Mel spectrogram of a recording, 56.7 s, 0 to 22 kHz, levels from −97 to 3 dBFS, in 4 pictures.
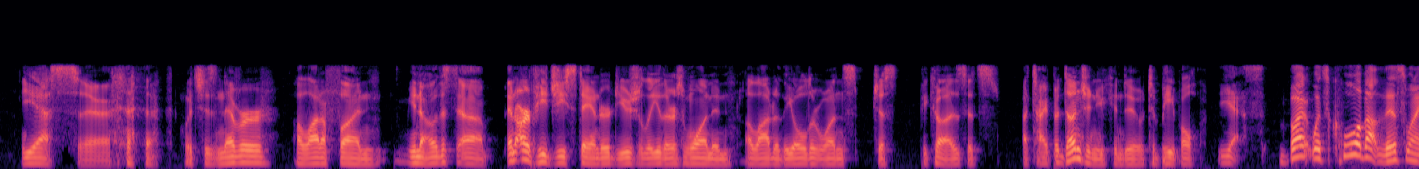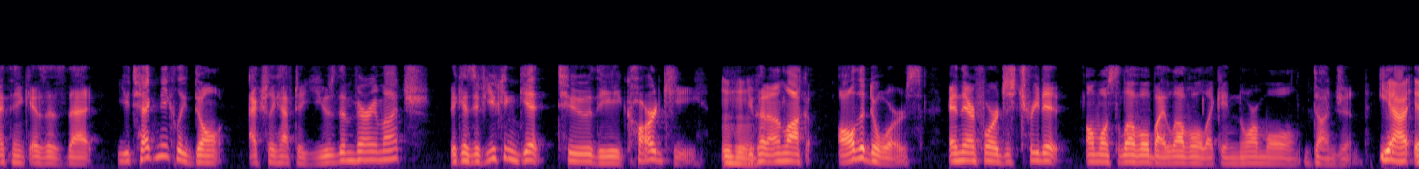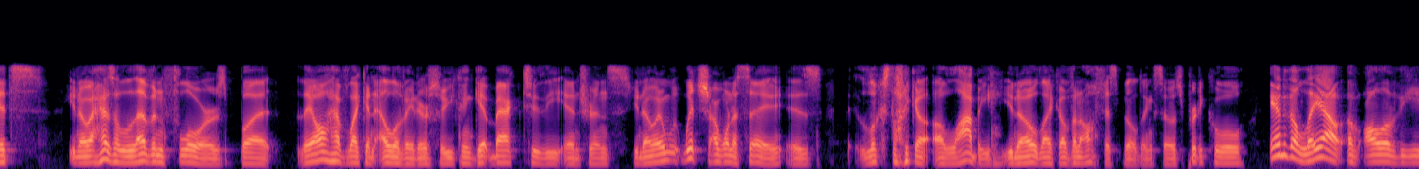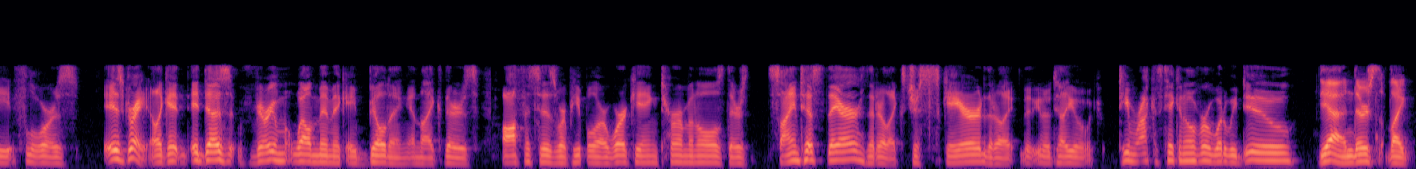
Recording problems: high frequencies cut off; severe; nothing above 5 kHz

